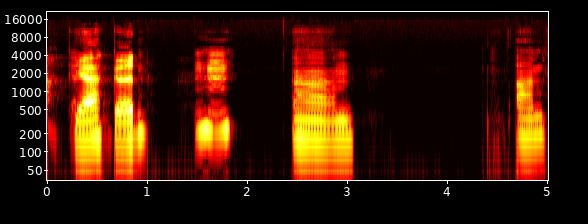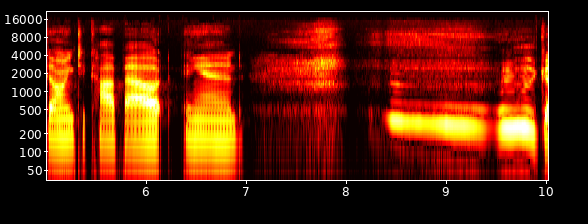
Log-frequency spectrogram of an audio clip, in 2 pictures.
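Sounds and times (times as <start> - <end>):
speech: 0.0 - 3.2, 4.7 - 7.0, 9.5 - 10.0
person yawning: 7.5 - 9.8.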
